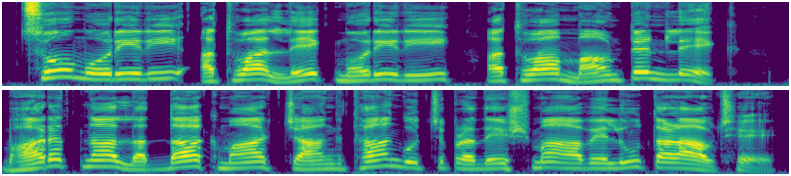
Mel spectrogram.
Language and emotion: Gujarati, neutral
